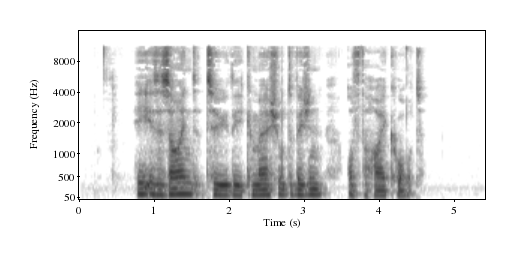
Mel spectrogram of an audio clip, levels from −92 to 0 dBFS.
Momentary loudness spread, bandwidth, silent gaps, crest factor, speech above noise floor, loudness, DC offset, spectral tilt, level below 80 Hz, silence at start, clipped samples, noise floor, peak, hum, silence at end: 23 LU; 11.5 kHz; none; 20 dB; 52 dB; -26 LUFS; under 0.1%; -4.5 dB/octave; -56 dBFS; 0.75 s; under 0.1%; -78 dBFS; -8 dBFS; none; 0.85 s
